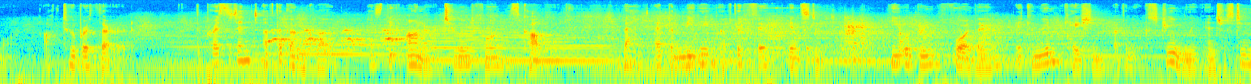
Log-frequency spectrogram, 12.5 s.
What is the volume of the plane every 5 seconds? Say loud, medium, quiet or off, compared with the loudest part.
loud, loud, medium.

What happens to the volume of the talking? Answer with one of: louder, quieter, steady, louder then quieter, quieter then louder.
steady.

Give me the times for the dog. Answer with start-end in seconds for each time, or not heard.
2.6-4.2, 7.5-9.9.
